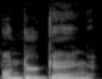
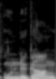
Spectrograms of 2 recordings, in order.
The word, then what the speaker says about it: Undergang: that it was buried Undergang. That joke doesn't work if you pronounce it properly, which is Undergang, but nevertheless, this is some funky, filthy death metal.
